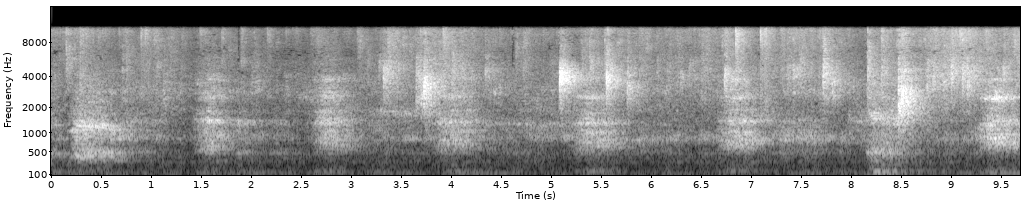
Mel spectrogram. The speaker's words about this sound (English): But what I did right now is just let the water hit my body, and then I'm going to put shampoo on my hair and wash my body. So I'm going to get in the cold water again.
